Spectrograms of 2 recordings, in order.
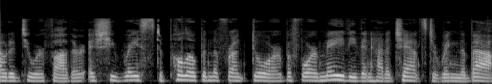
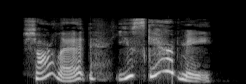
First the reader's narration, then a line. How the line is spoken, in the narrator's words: exclaimed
